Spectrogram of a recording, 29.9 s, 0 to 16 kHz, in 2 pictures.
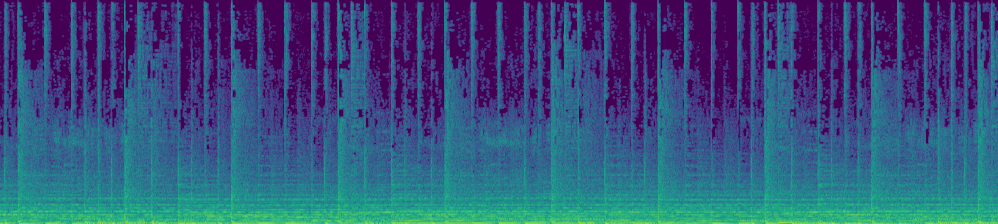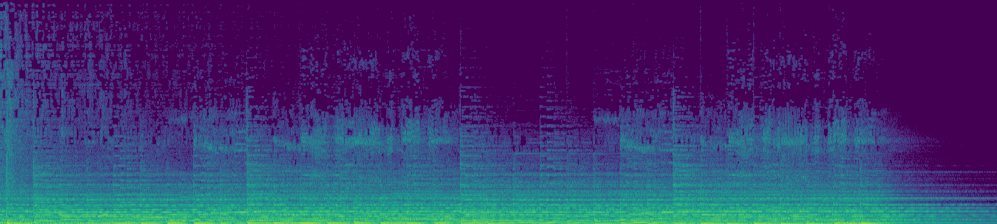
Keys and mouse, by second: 0.1 click, 0.8 click, 1.3 click, 2.1 click, 3.7 click, 4.9 click, 5.7 click, 6.9 click, 13.1 click, 21.1 click, 22.2 middle click, 23.2 n, 24.7-28.3 drag, 28.7 n, 29.8-29.9 middle drag.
